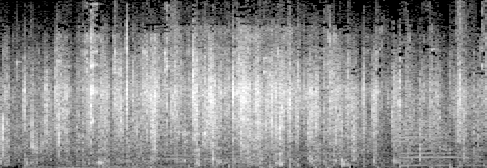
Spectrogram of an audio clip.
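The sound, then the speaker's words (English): Horses galloping off and kicking up dust: a quick, continuous clatter of hooves, faint and steady, running throughout without a pause. “Everyone stands outside and watches as Earl and Valentine gallop off into the dawn, their horses kicking up dust as they go.”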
